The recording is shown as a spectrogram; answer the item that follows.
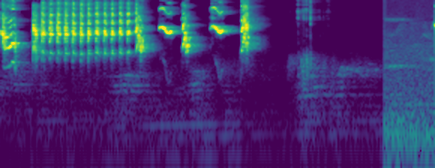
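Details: Long-tailed shrike singing loudly to provoke a response from other shrikes: a fast buzzy rattle of about fourteen pulses, then a few high squeaky whistles and a harsh note, ending in rumbling background noise.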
